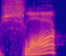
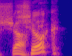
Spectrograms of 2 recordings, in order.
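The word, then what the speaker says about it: Shough: In New Orleans, like Rattler or Schlock, how you say his name? Shook.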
